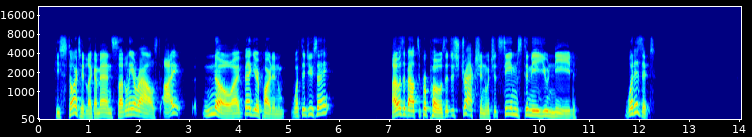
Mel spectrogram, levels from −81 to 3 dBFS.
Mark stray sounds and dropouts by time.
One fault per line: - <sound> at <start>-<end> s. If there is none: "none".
none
